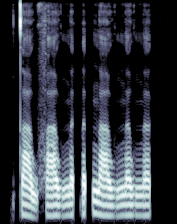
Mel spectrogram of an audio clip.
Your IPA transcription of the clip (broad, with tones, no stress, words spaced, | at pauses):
t̪aː˨˩wfaː˨w n̪ɐ˧t̚ɐ˥t̚n̪aː˧w n̪ɐ˧wn̪ɐ˧k̚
